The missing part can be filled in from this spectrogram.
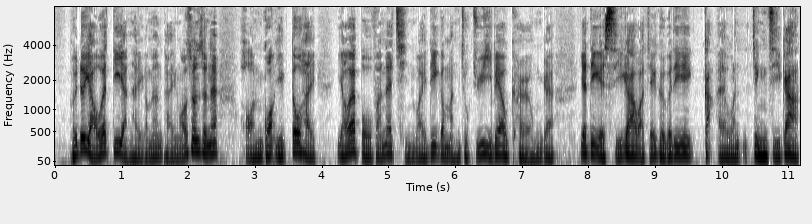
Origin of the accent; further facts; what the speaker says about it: China; 呢个我哋中国人睇起上嚟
